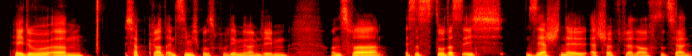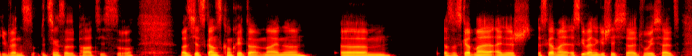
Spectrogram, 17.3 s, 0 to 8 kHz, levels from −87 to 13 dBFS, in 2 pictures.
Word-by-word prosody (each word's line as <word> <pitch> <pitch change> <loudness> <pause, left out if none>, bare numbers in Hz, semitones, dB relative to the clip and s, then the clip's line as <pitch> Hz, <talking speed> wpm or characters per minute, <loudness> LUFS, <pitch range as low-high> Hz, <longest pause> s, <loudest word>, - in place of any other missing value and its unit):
Hey 110 -1 +4
du, 105 -3 +4
ähm, 95 +1 +3 0.5
ich - - -4
habe - - +1
gerade 115 -4 +1
ein 105 - +1
ziemlich 110 +1 0
großes 105 -2 -4
Problem 110 +2 -2
mit 95 - -1
meinem 90 +1 -1
Leben. 105 +6 -3 0.5
Und 100 - 0
zwar, 115 +2 +5 0.2
es 115 - -2
ist 130 -1 +1
so, 135 - +4
dass 125 -1 +3
ich 125 -2 -2 0.3
sehr 115 +1 +3
schnell 110 -3 +1
erschöpft - - -3
werde 90 +1 0
auf 90 +1 -2
sozialen 95 -1 -3
Events, 95 0 -3
beziehungsweise 95 -2 -3
Partys, 90 -1 -5
so. - - -8 0.6
Was 100 - +2
ich - - -4
jetzt 120 -2 +1
ganz 125 0 +4
konkret 120 -2 -1
damit 110 -3 +1
meine 120 +4 0 0.4
ähm, 105 +2 +2 0.6
also 110 -1 -3
es 105 - -5
gab 135 -1 +5
mal 125 0 +5
eine 120 -1 +1
Sch - - -7
es 115 +1 -6
gab 160 -1 +4
mal 140 -3 +1
es 125 +1 -3
gibt 165 -3 +2
eine 125 -4 +2
Geschichte 120 +2 -3
halt, 115 -1 -1
wo 110 - -2
ich 105 +2 -3
halt 105 -2 -1
110 Hz, 190 wpm, -24 LUFS, 100-120 Hz, 0.6 s, zwar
